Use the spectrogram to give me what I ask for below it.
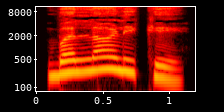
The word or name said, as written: ಬಲ್ಲಾಳಿಕೆ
